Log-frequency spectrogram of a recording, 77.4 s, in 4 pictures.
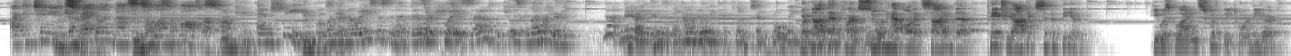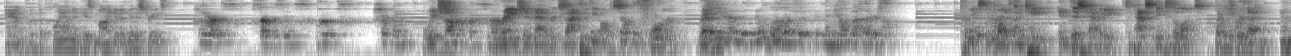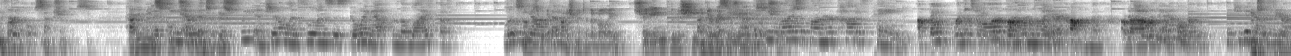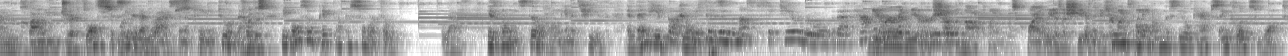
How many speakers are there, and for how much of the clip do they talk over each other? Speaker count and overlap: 9, about 44%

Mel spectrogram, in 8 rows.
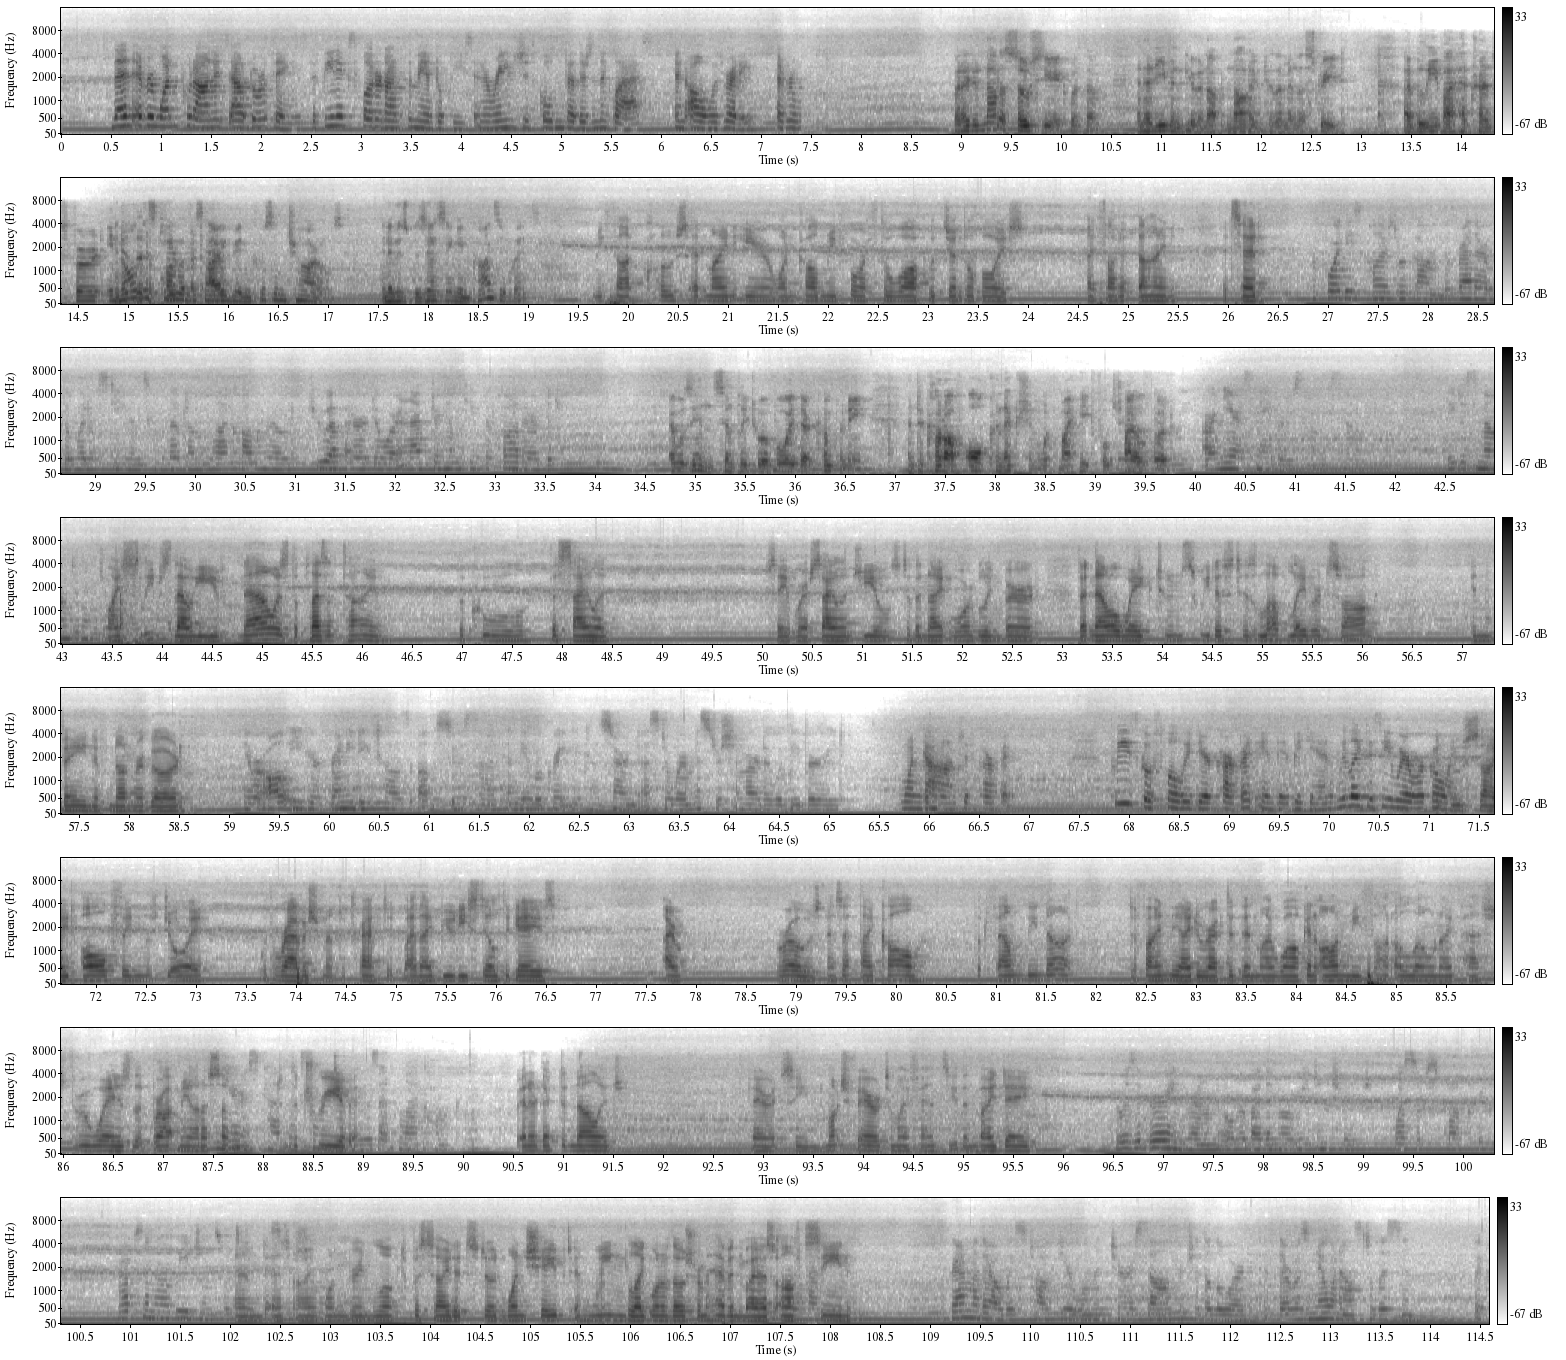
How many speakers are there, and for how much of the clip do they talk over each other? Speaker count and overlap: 5, about 7%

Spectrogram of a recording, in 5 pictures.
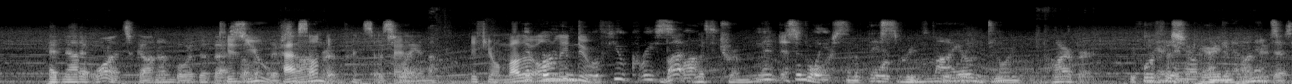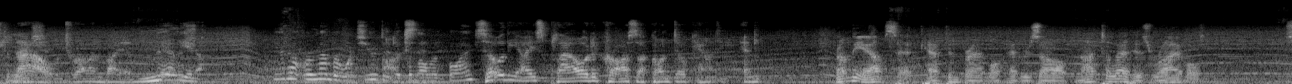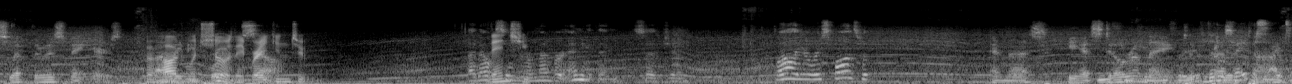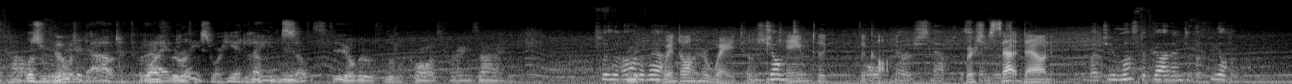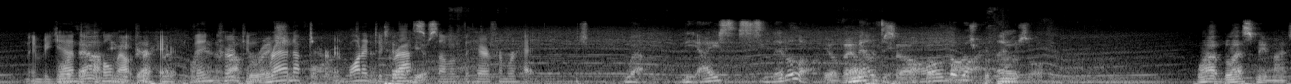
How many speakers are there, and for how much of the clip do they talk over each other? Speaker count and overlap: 5, about 43%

